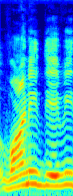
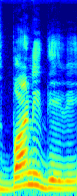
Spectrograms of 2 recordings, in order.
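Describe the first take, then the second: First: The name begins with a V sound. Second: The name begins with a B sound. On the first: "a name like uh, Vani Devi" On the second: "they pronounce as Bani Devi"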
